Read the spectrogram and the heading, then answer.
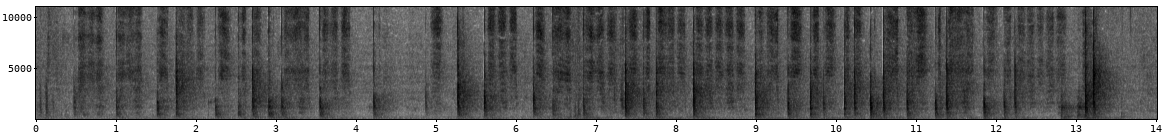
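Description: Scratchy writing strokes as a solution to an orbit equation is written out in parametric form, many short rasping marks in an uneven, steady rhythm across the whole stretch, with no talking.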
